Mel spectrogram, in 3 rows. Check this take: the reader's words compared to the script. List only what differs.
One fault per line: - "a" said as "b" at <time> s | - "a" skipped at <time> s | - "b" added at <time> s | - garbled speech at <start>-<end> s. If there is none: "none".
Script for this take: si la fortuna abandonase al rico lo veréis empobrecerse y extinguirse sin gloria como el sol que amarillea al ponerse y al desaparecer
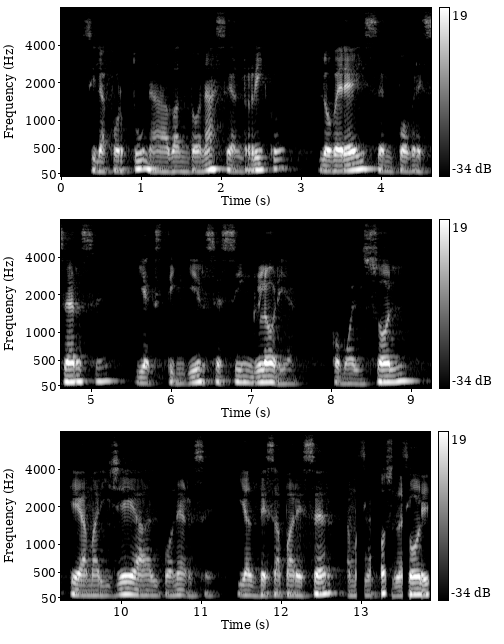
- garbled speech at 12.8-13.9 s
